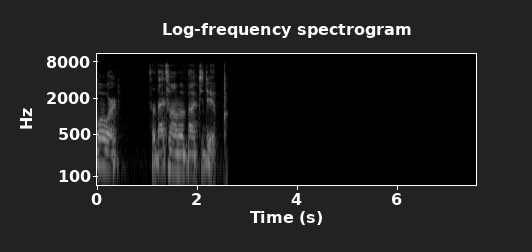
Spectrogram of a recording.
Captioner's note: click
